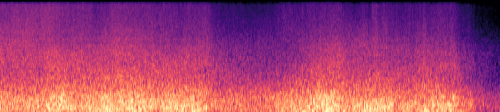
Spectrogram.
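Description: Sea surf washing on a rocky shore, with wind buffeting the microphone; the wash swells and eases every few seconds, then fades out near the end.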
